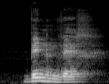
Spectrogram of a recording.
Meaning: a secondary or side road that is often used as a shortcut to circumvent traffic
- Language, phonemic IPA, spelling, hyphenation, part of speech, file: Dutch, /ˈbɪ.nə(n)ˌʋɛx/, binnenweg, bin‧nen‧weg, noun, Nl-binnenweg.ogg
